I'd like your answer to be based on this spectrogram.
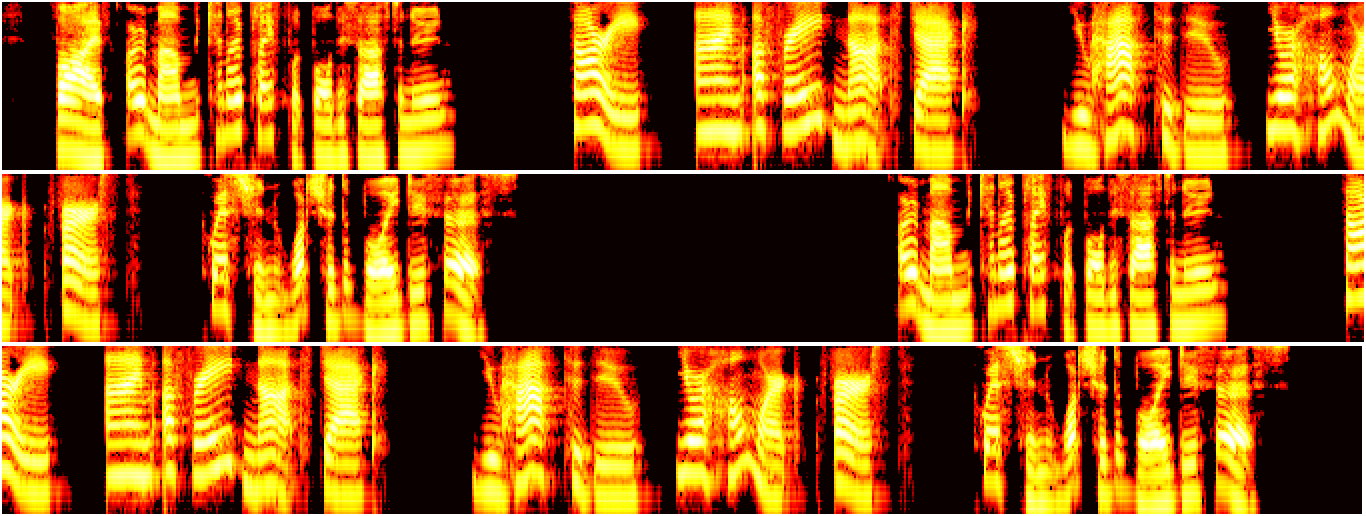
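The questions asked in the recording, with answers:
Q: what should the boy do first?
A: Do his homework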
